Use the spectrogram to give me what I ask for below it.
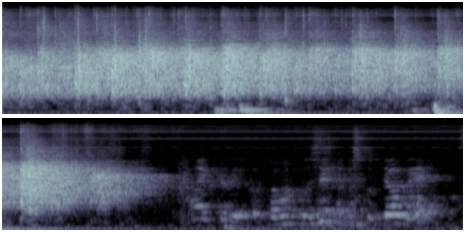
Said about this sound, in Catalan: Llavors, gràcies de nou per ser aquí i un aplaudiment ben gran per ella, sisplau.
